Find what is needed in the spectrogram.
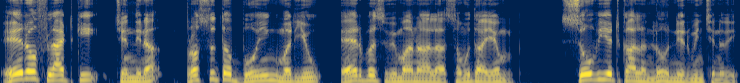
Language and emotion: Telugu, neutral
